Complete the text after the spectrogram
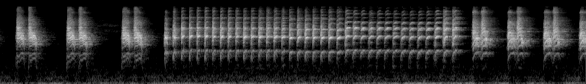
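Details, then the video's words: Long-tailed shrike recording intended to get untrained birds singing: three spaced rasping squawks, then a long fast grating chatter, ending with more harsh rasps at roughly half-second gaps. "Masteran cendet agar burung bahan cepat bunyi"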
